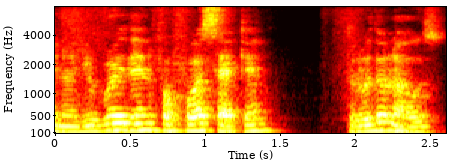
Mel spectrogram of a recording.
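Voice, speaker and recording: Speaking with a non-native accent, a man with a fairly high pitch talks at a fairly quick pace with ordinary pitch variation. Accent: non-native accent, noticeable. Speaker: philosophy and self-help video host. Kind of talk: reflective talk to camera. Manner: halting, with many fillers and self-corrections.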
